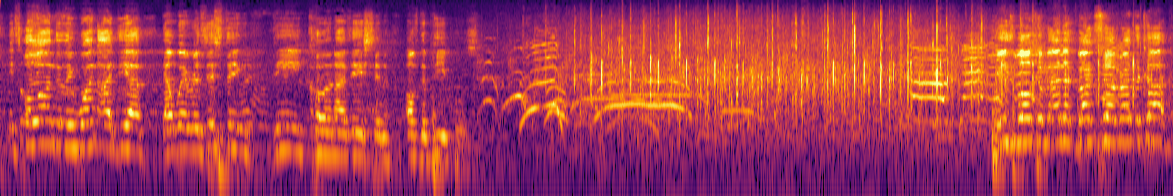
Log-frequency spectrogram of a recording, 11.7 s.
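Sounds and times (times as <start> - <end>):
speech: 0.1 - 5.9, 10.0 - 11.7
audience applause: 5.3 - 11.5.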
